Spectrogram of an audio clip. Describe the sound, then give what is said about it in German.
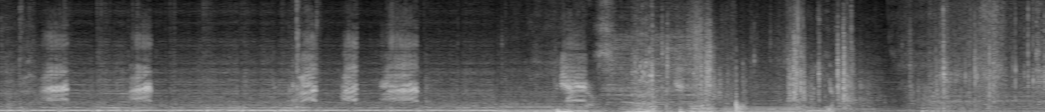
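A fax machine receives and prints, with steady buzzing, honking electronic tones, repeated short mechanical bursts and a warbling sweep midway. A voice speaks briefly over it. “Ah, da schon wieder ein Fax.”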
